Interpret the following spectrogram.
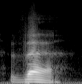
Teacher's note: Kalau the, lidah tengah dinaikkan.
